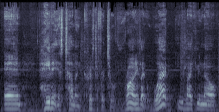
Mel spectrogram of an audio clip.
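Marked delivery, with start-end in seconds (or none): 3.1-3.4 startled what. Acted. Told to run from werewolf.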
